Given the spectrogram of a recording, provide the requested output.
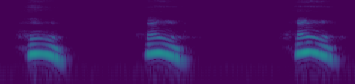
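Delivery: high, loud repeated hooting; owl hoots. Acted. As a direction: hoot each one like an owl. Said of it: "the owl asked".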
